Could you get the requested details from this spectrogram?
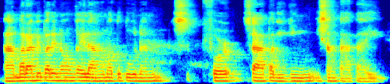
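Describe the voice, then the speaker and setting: Filipino man, middle-aged podcast co-host, mid-pitched, reflective storytelling, roomy echo. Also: monotone, normal speed, vocal fry, darkish tone. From Philippines. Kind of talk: casual podcast chat, mixing in English. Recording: echoey room.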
